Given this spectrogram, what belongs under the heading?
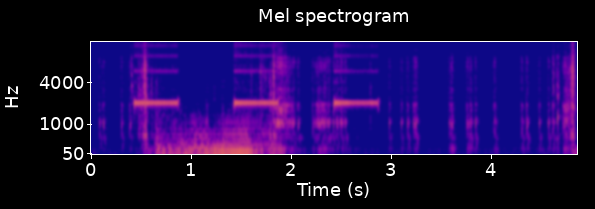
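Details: Honda Accord (2003–2007 type) that needs many key turns to start: three short electrical buzzes with a steady high tone at the ignition switch and no crank. The key is not at fault, and the steering/ignition switch is the part being replaced.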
